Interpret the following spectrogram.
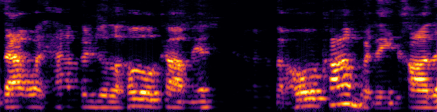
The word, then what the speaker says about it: Hohokam: Well, that could be another way to look at, if you see this thing grabbing, is it pronounced Hohokam? Hohokam, yeah.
